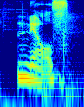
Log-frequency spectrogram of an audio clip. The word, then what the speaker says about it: Nils: Nils, I don't know how you say his name. – I like Nils. – It's N-I-L-S. – Like Niels.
